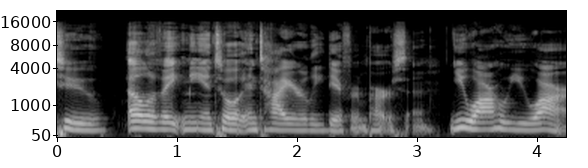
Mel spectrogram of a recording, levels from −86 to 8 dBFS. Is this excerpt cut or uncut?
uncut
